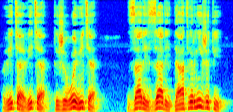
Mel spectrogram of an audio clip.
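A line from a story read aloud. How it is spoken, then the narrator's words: Sudden shout. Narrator (Russian): Внезапно закричал он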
